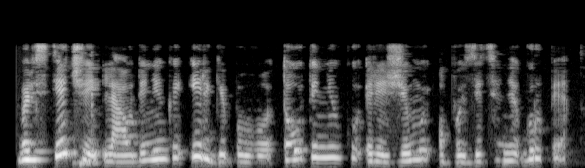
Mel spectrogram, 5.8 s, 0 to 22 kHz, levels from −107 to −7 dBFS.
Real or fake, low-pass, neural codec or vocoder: real; 7.2 kHz; none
